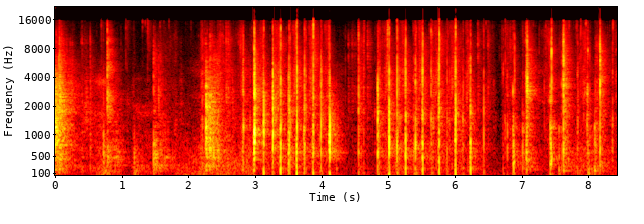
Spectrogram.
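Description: A deck of tarot cards shuffled by hand: soft sliding and rustling of cards, then a quick run of light snapping clicks as the cards are flicked through, densest in the second half.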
